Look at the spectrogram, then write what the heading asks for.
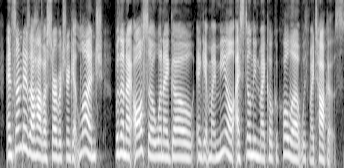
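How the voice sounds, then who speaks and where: Against a quiet background, a woman with an American accent and a plain, everyday voice of fairly high pitch speaks at a fairly quick pace with hardly any pauses and ordinary pitch variation. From Texas. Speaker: radio morning show co-host. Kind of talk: casual chat.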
